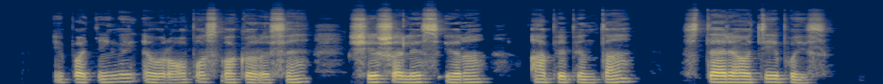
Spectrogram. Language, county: Lithuanian, Panevėžys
